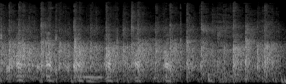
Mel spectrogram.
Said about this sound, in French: Applaudissez pour Cana.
